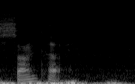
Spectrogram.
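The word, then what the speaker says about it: 山海: the sea in Japanese we pronounce mountains and sea as sankai sankai can also mean three times so when I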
